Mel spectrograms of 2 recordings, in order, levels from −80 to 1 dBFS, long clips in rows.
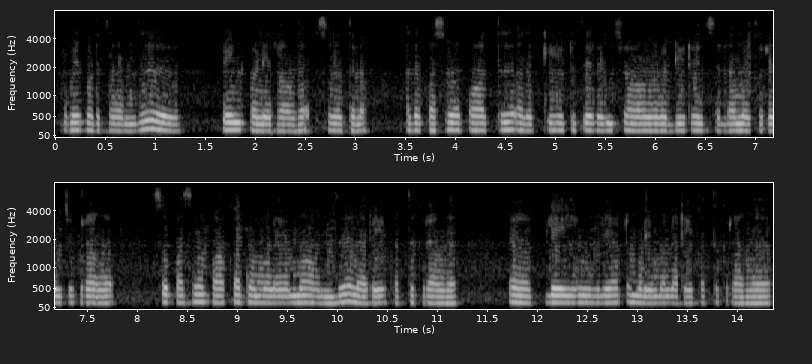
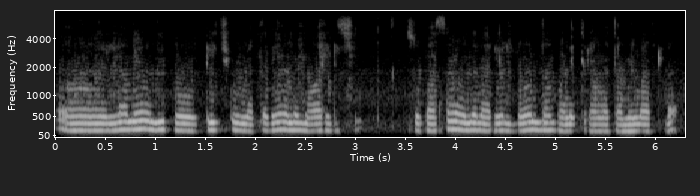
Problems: none marked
